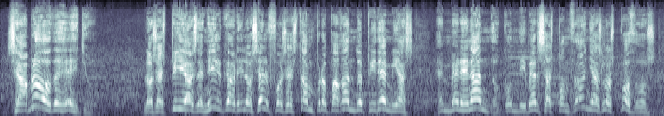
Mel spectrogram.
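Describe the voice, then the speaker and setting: Chatty amulet seller for an audiobook, high voice, wheedling and super eager to please. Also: male voice, a bit bright, a little hiss or hum, heavily acted. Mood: gossipy, alarmed. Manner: effusive, wheedling salesman patter. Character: eager, chatty male amulet merchant peddling quack remedies. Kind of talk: audiobook character acting.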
